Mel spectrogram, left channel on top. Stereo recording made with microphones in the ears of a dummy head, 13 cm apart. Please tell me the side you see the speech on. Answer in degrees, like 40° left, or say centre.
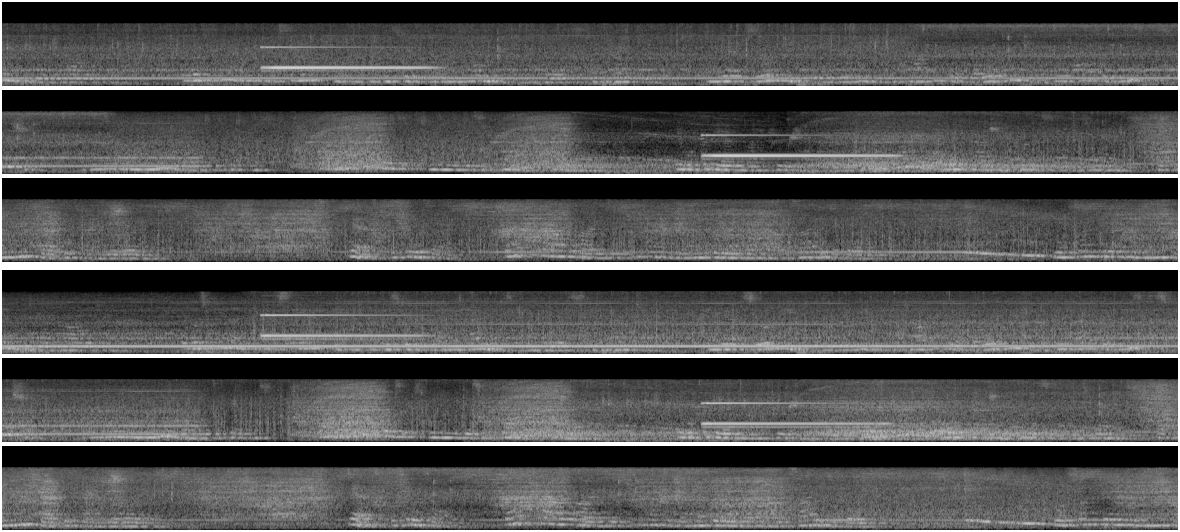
40° right.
